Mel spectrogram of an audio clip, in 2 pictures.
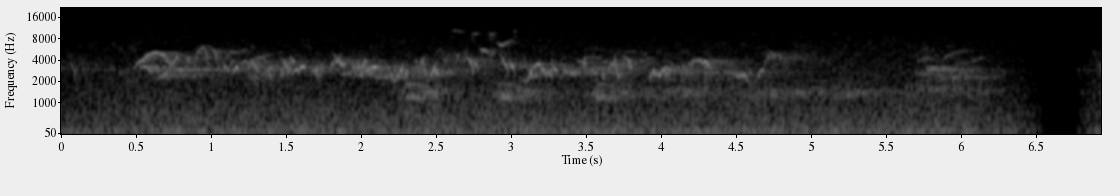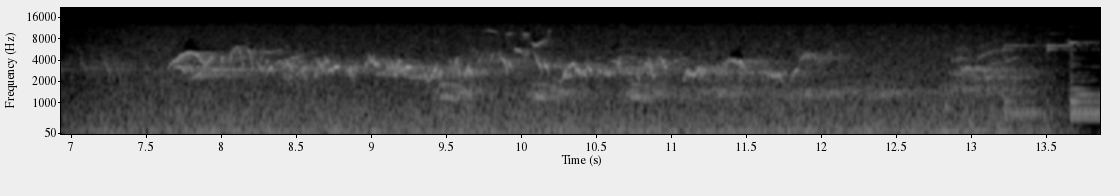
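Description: Birdsong: quick chirping and warbling calls over a faint steady hiss, in two near-identical stretches split by a brief cut to silence about halfway through.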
